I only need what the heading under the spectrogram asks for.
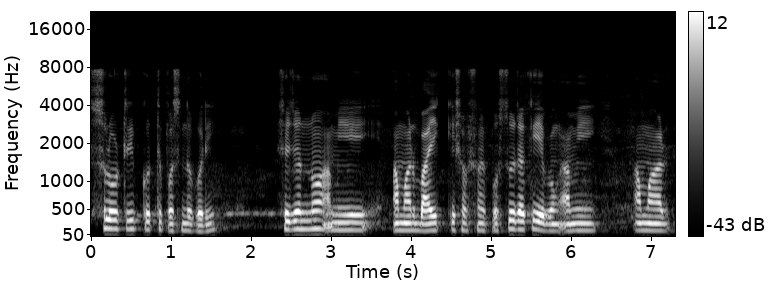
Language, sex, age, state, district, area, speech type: Bengali, male, 18-30, West Bengal, Uttar Dinajpur, urban, spontaneous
